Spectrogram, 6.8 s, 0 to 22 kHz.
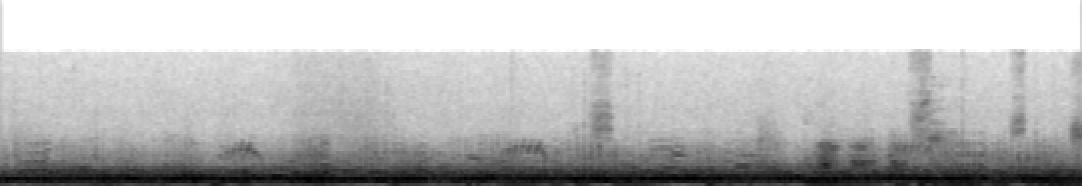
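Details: Large flock of sandhill cranes flying in to rest at Whitewater Draw, southeastern Arizona, on January 19, 2019. A dense, continuous chorus of rolling, rattling bugles from many birds overlaps with no break.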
